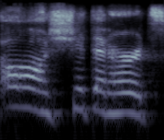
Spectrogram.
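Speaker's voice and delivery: high-pitched, pained screaming. Retelling getting hurt at a gas station, acting out a pained scream. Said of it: "I'm like I'm screaming in the gas station parking lot".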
